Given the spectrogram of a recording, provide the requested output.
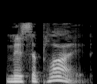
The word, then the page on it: misapplied: British English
